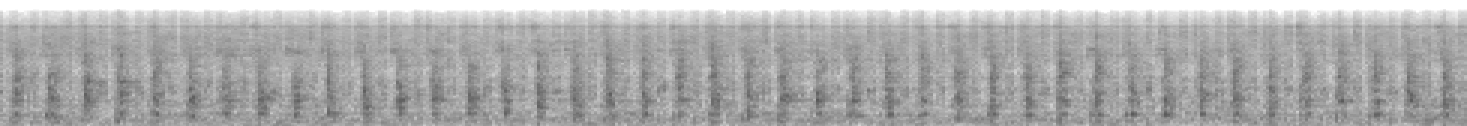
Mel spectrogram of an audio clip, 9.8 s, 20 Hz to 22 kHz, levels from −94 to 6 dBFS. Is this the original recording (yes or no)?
no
